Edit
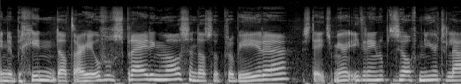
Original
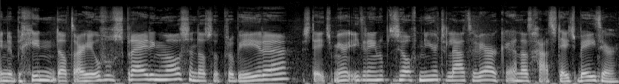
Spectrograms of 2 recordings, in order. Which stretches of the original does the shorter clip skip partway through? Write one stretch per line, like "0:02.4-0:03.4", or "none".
none

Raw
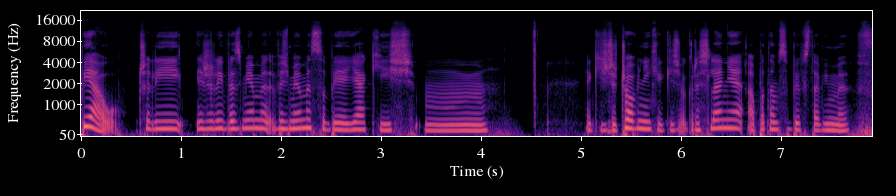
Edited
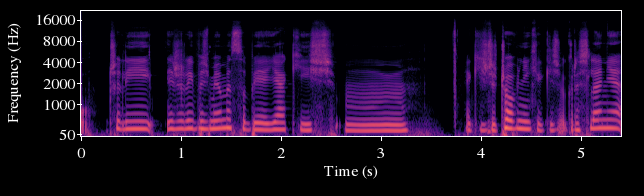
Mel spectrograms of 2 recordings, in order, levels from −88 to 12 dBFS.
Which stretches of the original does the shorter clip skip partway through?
0:01.5-0:02.0
0:04.6-0:05.0

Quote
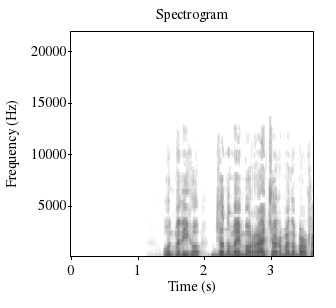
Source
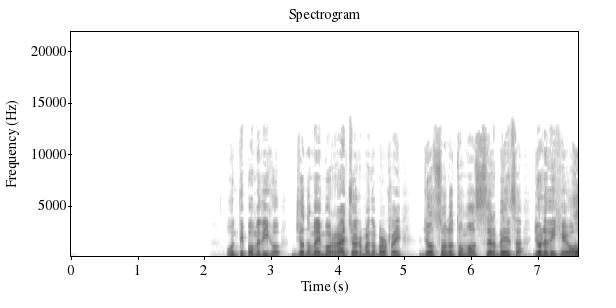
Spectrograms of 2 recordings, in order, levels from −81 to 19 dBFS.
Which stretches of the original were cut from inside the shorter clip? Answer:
0:02.5-0:02.8

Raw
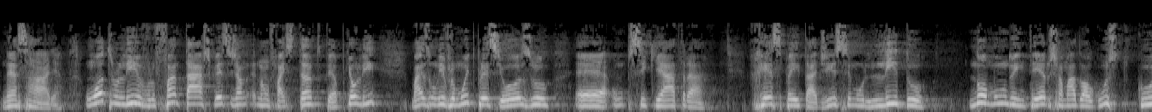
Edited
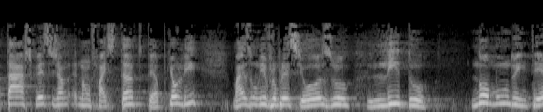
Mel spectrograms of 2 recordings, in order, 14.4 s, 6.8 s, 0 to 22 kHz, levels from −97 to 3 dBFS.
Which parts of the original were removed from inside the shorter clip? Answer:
0:05.7-0:06.0
0:07.1-0:10.8

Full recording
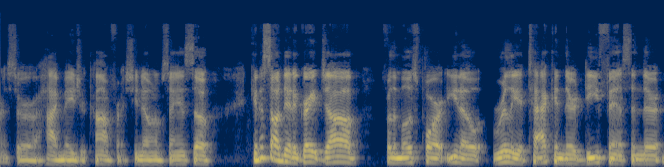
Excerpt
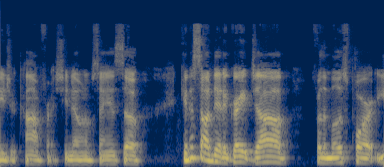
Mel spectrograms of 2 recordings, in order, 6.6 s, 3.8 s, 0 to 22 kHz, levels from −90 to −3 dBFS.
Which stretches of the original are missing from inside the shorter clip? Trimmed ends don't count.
none

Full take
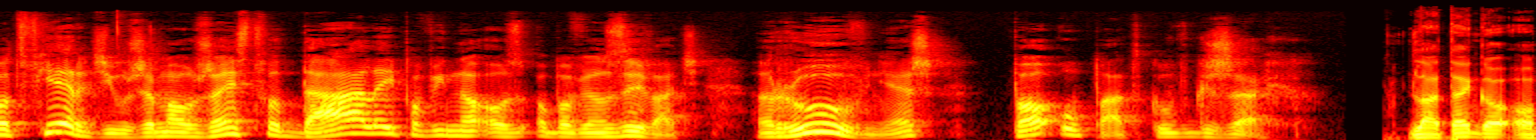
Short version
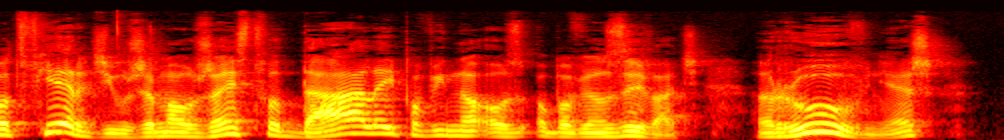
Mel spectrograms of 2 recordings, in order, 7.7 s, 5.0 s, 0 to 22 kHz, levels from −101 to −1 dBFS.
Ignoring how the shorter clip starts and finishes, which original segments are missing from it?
none

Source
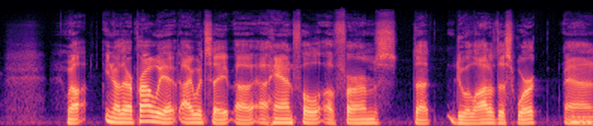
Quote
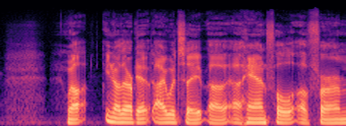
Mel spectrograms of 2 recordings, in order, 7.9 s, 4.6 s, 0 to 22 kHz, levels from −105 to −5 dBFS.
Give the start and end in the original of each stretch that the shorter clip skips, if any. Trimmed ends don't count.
0:01.8-0:02.2

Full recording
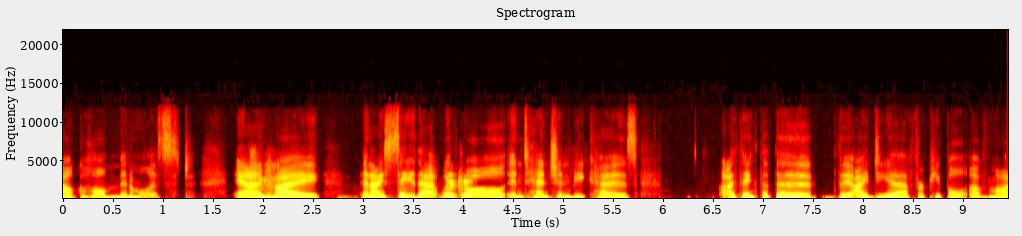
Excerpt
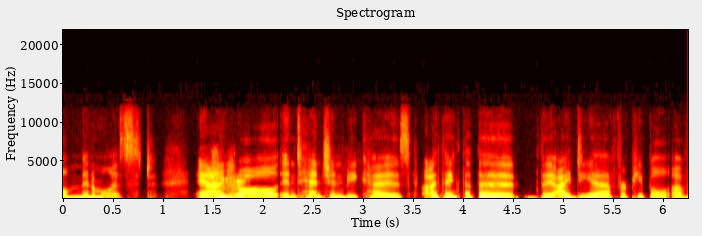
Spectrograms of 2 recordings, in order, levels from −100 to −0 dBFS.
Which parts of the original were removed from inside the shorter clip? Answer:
0:02.1-0:04.0
0:05.8-0:06.5

